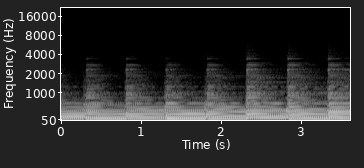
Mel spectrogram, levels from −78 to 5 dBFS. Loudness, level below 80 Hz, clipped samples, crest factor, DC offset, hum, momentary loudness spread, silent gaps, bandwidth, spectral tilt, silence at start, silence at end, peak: -21 LUFS; -28 dBFS; under 0.1%; 12 dB; under 0.1%; none; 2 LU; none; 3.6 kHz; -12 dB/octave; 0 s; 0 s; -8 dBFS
